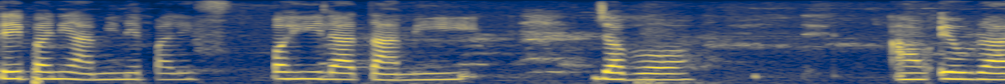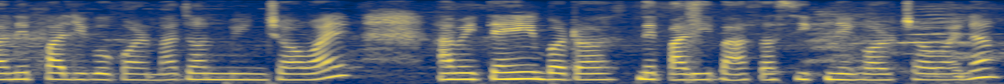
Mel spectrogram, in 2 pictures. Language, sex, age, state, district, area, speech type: Nepali, female, 18-30, West Bengal, Darjeeling, rural, spontaneous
